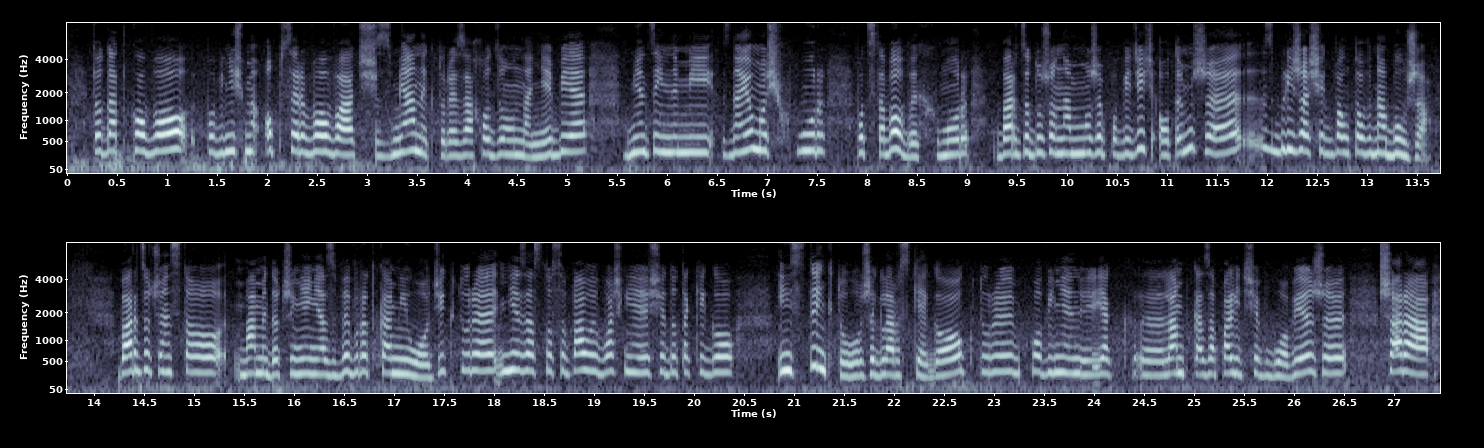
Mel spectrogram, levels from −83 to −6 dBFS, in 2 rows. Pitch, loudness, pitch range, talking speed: 295 Hz, -23 LUFS, 270-315 Hz, 115 wpm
